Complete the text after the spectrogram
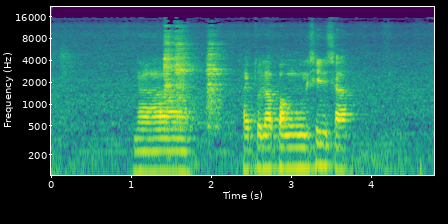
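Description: A middle-aged man speaks casually close by.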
